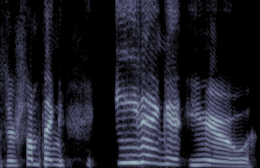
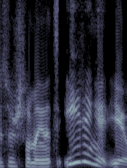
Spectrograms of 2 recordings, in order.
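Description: First: It is said in a more dramatic, emphatic way. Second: It is said in a plain, ordinary way.

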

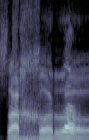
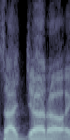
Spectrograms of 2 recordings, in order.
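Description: First: The middle consonant is a rough throaty 'kh'. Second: The middle consonant is a soft 'j' sound. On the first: The speaker calls it right. "titiknya di atas, bukan di bawah" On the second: The speaker calls it wrong.

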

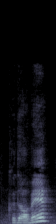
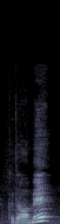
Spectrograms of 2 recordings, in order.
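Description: The two takes are said the same way.

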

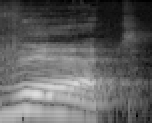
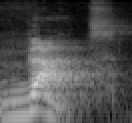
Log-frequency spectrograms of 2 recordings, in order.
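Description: First: The th is made with the tongue too far back. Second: The th is made with the tongue forward. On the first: The speaker calls it wrong. "язик не занадто далеко, щоб не було that" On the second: The speaker calls it right. "Він трошечки ось тут повинен бути"

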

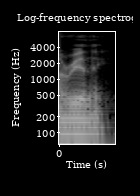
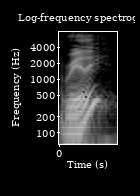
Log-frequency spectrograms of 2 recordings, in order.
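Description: First: It sounds flat and uninterested. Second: It sounds interested and engaged. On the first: The listener is not really interested. "It's sort of just like nodding, and it may even be a telegraphing that you are not interested" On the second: The listener wants to hear more. "That's sort of like saying, yeah, wow, okay, cool. I'm interested in what you're saying"

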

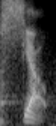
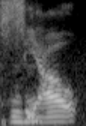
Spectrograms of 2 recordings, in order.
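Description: First: The tone is said plainly, in a casual way. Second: The tone is said fully, in a formal way. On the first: This is the everyday way to say it. "In normal way, you call Xiao" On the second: This is the way to say it in a formal speech. "If you want to be fancy in the oratory, in a fancy show or fancy speech, it's called Xiao"

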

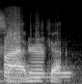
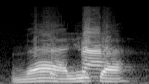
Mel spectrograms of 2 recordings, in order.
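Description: First: The word begins with a hissing s sound. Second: The word begins with a voiced th sound. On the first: The speaker calls it wrong. "Bukan salika. Afwan, bukan sin" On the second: The speaker calls it right. "Digigit ujung lidahnya"

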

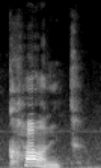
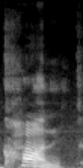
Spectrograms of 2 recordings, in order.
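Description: No difference in how they are said.

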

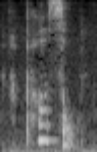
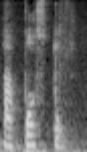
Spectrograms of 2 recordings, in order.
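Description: First: No T sound is heard in the middle. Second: A T sound is heard in the middle. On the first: The speaker calls it right. "The T is silent" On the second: The speaker calls it wrong. "not apostle"

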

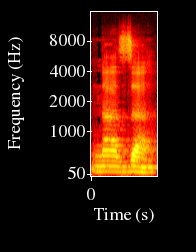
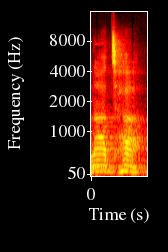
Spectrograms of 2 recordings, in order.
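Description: First: The second consonant is a plain z sound. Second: The second consonant is a breathy jh sound. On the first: The speaker calls it right. "কোনো বাতাস বের করা যাবে না ... দেখুন আমি কিভাবে আওয়াজ করছি" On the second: The speaker calls it wrong. "অনেকে এভাবে বলেন ... বাংলা ভাষায় ঝ এর মতো বলে ফেলেন, এটা করা যাবে না"

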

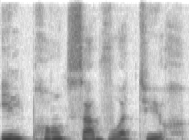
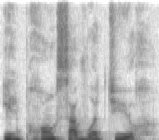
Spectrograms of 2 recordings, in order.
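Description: Both takes have the same delivery.

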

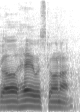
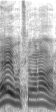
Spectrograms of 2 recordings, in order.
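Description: First: The greeting sounds flat and unenthusiastic. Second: The greeting sounds loud and excited.

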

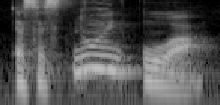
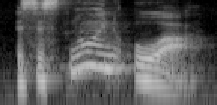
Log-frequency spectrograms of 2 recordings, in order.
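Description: No difference in how they are said.

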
